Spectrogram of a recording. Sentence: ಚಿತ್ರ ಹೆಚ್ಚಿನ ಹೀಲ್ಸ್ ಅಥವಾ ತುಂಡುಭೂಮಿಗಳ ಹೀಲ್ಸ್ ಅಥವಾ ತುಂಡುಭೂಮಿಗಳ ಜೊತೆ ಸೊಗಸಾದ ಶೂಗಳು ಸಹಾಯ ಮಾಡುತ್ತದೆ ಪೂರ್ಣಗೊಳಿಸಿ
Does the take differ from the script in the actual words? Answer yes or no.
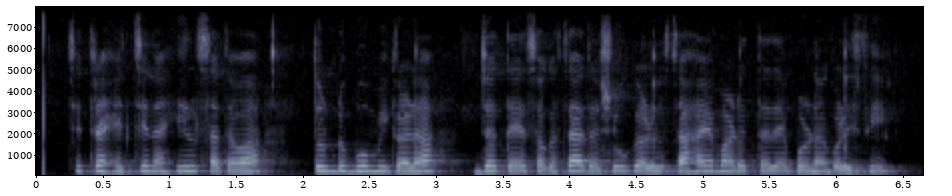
yes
